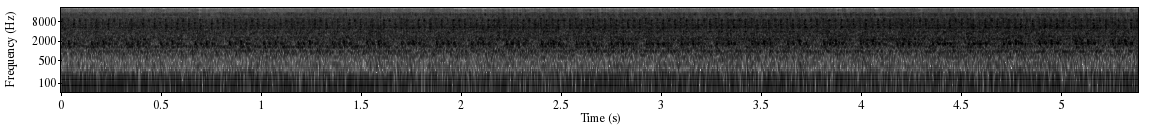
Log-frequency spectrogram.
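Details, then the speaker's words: Ford F150 idling: wiggling the loose, worn alternator connector makes the charging load cut in and out, giving a brief idle sag each time; intermittent idle drop from a faulty alternator connector. "Yeah, I can hear it every time I wiggle the wire coming undone. Hear the idle change cuz it's coming from charging."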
